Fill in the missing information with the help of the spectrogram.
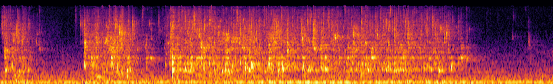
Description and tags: Bathroom Pee
toilet, wc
